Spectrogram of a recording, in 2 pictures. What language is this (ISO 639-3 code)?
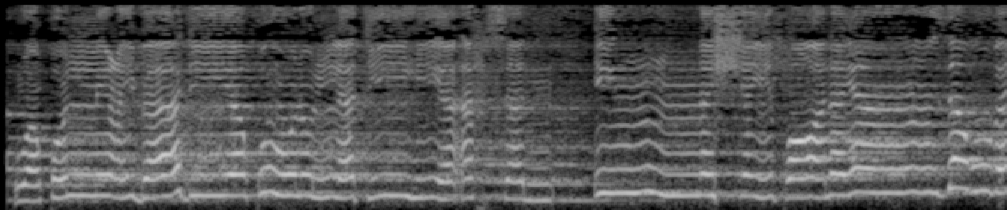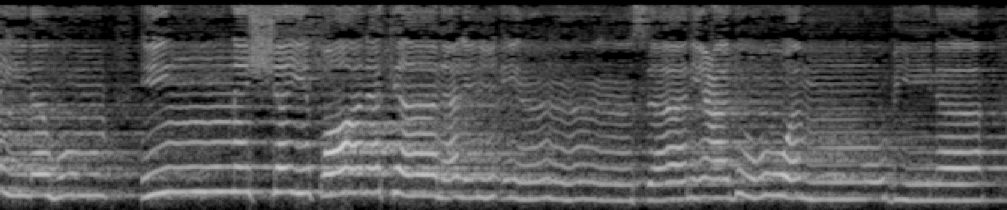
ara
